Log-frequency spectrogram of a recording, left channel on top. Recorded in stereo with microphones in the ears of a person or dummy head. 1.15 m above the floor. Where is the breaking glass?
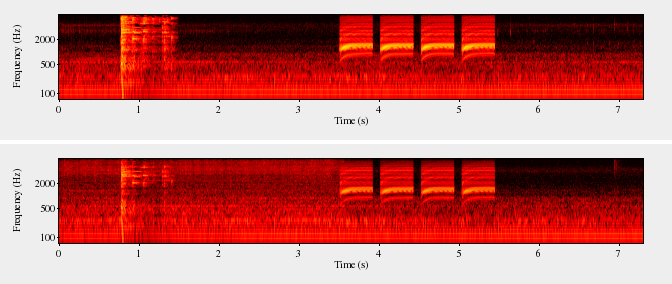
50° left (ahead or behind).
